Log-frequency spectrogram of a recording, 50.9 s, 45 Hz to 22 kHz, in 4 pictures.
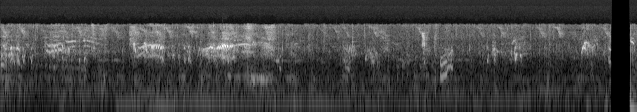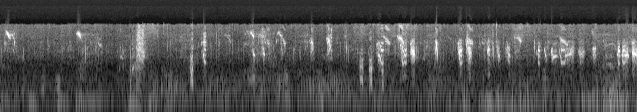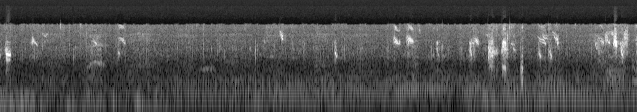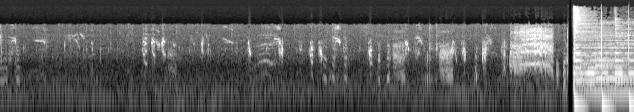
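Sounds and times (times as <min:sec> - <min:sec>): hens clucking: 0:00.0 - 0:50.9
hens pecking: 0:00.0 - 0:50.9.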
